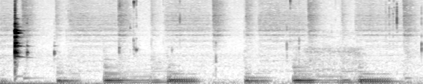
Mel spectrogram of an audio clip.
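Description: A sharp pop of a bottle being opened, then a drink (not beer, tasting of ginger) poured out in a series of rhythmic, hollow glugs, with no one speaking.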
